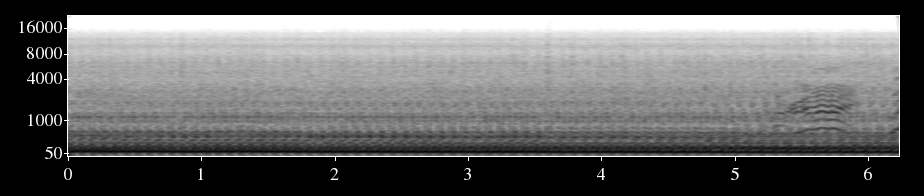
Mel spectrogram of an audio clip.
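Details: 1975 Chevy Nova V8, just started after sitting 35 years: deep, loud idle through open headers, steady but too fast, from uncapped vacuum leaks needing caps.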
